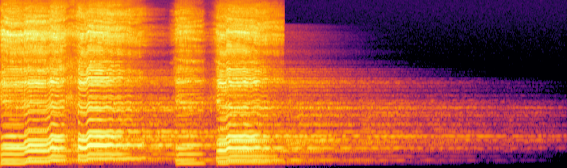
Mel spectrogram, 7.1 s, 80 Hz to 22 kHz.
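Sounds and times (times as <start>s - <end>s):
wet vocal ad libs in G sharp minor: 0.0s - 4.0s.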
